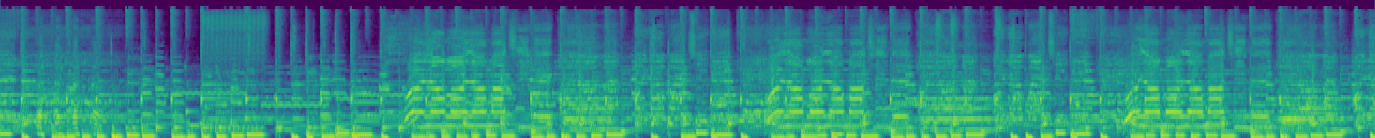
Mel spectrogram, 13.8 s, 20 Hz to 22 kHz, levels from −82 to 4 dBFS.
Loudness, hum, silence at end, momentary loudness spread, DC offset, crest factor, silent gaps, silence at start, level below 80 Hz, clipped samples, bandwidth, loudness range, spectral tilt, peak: -10 LUFS; none; 0 s; 5 LU; under 0.1%; 10 dB; none; 0 s; -20 dBFS; under 0.1%; 17 kHz; 2 LU; -5.5 dB/octave; 0 dBFS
